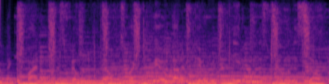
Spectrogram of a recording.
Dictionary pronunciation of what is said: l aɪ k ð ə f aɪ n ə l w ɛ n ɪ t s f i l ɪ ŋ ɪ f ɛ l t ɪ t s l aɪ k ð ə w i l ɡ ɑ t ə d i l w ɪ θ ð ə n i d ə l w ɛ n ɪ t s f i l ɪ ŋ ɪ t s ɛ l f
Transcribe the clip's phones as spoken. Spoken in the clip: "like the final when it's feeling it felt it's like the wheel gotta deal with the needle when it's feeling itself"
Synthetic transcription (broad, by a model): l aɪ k ð ə f aɪ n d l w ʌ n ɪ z f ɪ l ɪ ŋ ɪ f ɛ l ɪ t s l aɪ k ð ə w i ɡ ɑ t ə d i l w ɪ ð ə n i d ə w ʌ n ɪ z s f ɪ l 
